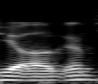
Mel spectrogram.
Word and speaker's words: Jürgen: I was watching something and it was Jürgen, so I was like, I don't care if you're singing Jürgen is a red, Jürgen's a red to me, lad.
